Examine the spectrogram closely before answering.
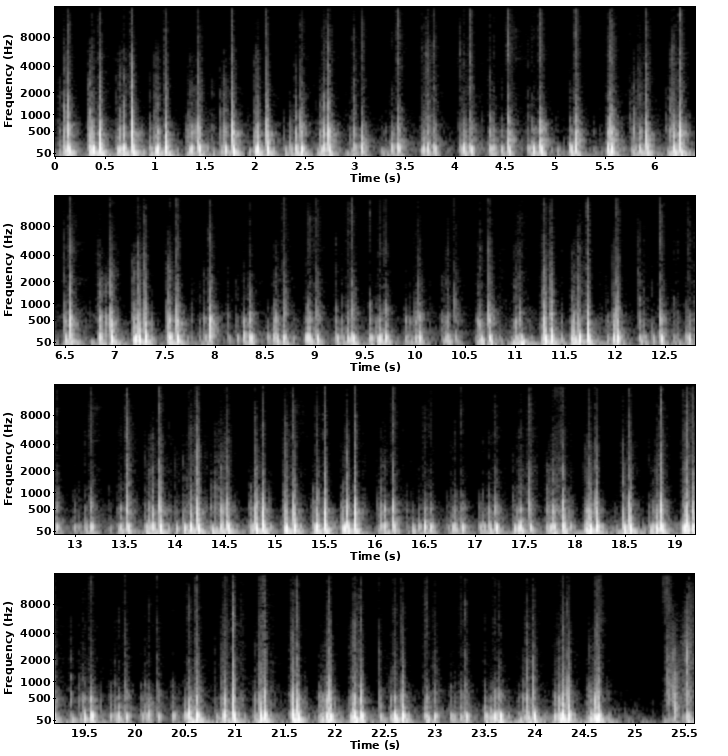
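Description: Fingertips tap rapidly on a hollow hat close to a microphone, making soft dull thumps.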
